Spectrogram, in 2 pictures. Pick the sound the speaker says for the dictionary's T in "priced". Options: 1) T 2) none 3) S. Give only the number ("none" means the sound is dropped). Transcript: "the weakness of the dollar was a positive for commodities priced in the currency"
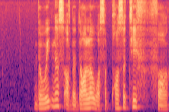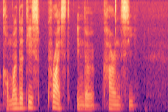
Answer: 1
